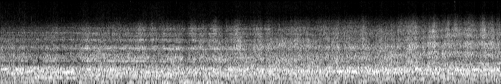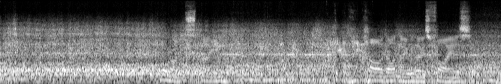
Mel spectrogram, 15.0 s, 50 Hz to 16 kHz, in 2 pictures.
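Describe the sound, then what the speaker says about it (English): An Airbus A321neo at London Heathrow Airport gives a loud, continuous engine roar and broad rushing wash that holds steady throughout, with faint voices in the background and a few rising tones near the end. "Such a big selling aircraft, this 321neo. Listen how quiet it is."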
